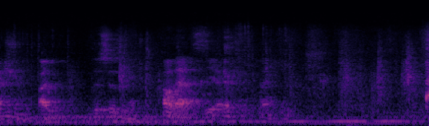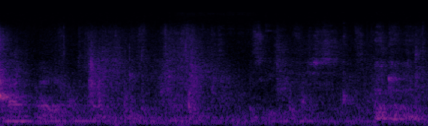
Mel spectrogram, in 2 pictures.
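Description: A man speaks at a moderate distance in a meeting.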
